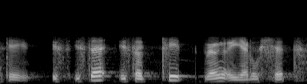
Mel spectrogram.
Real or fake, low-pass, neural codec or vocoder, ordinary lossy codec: real; 3.6 kHz; none; none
